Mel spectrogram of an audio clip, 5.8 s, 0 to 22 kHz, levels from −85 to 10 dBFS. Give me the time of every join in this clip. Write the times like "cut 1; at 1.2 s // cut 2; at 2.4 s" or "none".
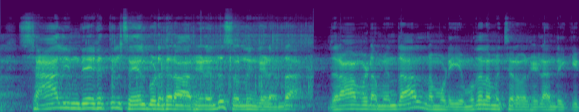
cut 1; at 3.1 s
